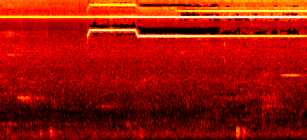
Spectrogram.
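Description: A steady, high-pitched electronic tone starts about two seconds in, steps down slightly in pitch a second later, and then holds. Faint low knocks sound underneath, one near the start and one near the end.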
